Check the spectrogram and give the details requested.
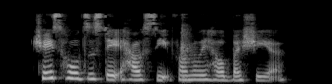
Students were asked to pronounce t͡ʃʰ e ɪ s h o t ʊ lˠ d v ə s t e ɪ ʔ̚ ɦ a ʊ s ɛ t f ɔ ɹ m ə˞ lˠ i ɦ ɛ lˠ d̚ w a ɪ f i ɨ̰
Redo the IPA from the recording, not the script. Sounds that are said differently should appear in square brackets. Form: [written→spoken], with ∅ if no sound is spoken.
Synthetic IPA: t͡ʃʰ e ɪ s h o [t→∅] ʊ lˠ d [v→z] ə s t e ɪ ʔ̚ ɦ a ʊ s [ɛ→i] t f ɔ ɹ m ə˞ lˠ i ɦ ɛ lˠ d̚ [w→b] a ɪ [f→ʃ] i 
